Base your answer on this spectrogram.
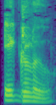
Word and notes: igloo: American English

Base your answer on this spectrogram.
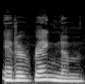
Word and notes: interregnum: American English

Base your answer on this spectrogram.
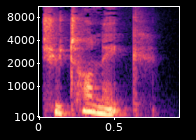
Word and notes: teutonic: British English

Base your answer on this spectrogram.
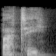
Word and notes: batty: British English

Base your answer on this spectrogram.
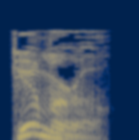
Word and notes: humoral: British English

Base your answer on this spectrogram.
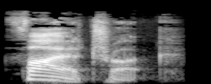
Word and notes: fire truck: British English

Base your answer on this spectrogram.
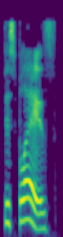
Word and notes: displays: British English

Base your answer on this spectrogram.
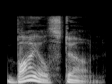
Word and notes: bilestone: British English

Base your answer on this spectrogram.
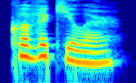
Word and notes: clavicular: American English

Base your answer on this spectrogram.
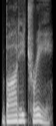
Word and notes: bodhi tree: American English

